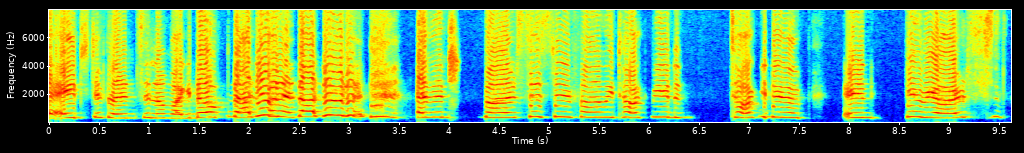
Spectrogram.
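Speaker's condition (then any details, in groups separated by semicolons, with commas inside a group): Cerebral palsy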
